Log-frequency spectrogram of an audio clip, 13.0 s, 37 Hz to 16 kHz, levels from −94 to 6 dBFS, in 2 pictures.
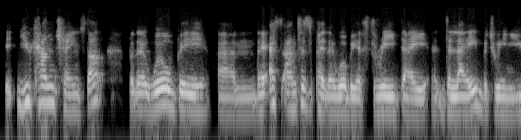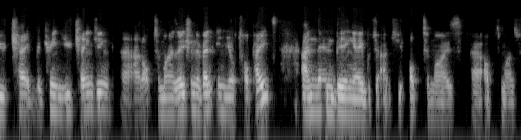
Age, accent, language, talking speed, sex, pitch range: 20-39, British, English, 190 wpm, male, 125-155 Hz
